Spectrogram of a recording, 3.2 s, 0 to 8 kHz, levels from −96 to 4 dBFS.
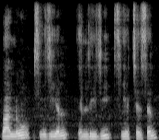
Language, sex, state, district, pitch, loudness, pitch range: Telugu, male, Telangana, Nalgonda, 120 Hz, -22 LUFS, 120-135 Hz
